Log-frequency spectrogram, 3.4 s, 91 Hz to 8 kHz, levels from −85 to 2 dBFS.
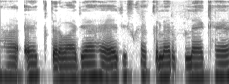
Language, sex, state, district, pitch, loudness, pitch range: Hindi, male, Jharkhand, Deoghar, 130 Hz, -15 LUFS, 125-130 Hz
